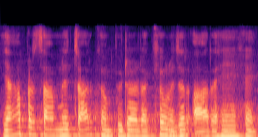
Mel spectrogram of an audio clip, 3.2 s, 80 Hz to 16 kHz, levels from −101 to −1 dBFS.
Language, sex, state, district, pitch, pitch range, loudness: Hindi, male, Bihar, West Champaran, 145 Hz, 135-155 Hz, -15 LUFS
